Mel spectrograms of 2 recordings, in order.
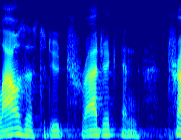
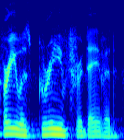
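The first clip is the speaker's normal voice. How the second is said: ordinary delivery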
